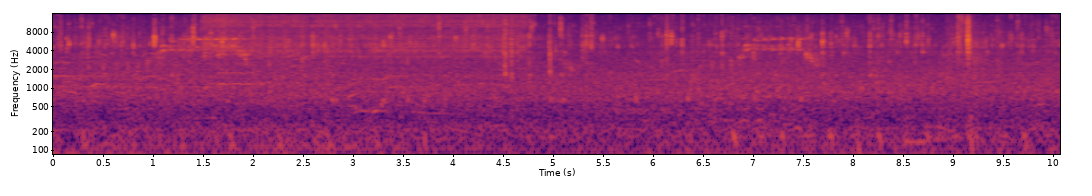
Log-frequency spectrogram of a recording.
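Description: Steady trickle of running water.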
